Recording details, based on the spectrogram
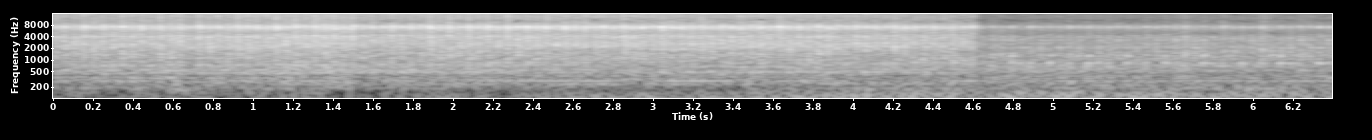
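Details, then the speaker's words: Mitsubishi Canter 136 PS diesel in a tour minibus burning oil, after tune-up, before piston ring replacement: heavy idle clatter with a regular knock about three a second; still slightly rough but drivable, cause not found, teardown needed. "Ini masih ada goyang sedikit ya tapi kita buat dalam dulu masalah ini perlu bongkar ya"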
